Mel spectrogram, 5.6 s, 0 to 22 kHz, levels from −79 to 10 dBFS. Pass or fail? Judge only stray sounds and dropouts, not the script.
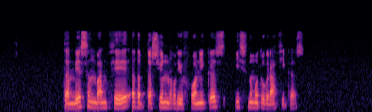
pass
